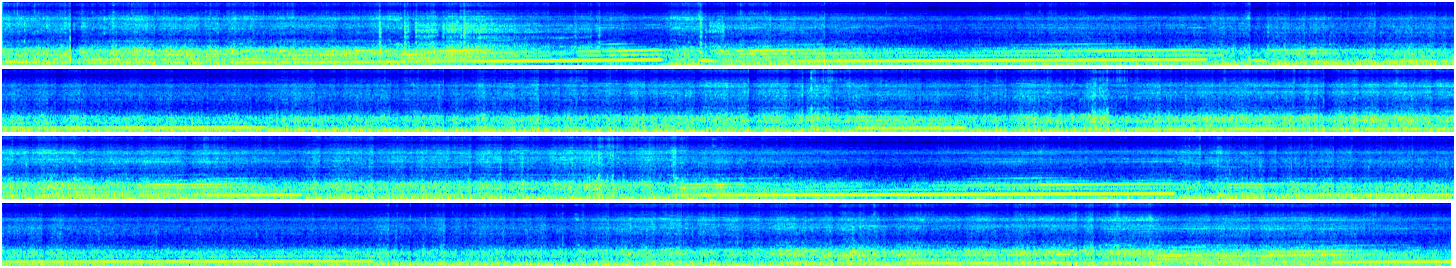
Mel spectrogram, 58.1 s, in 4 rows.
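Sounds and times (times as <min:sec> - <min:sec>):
sports car engine accelerating: 0:00.0 - 0:58.0
wind rush: 0:00.0 - 0:58.0.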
